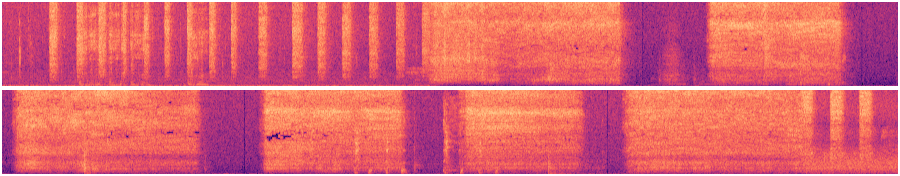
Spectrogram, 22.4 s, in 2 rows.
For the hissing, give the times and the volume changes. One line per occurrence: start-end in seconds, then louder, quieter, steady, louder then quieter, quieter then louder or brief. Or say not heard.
0.0-22.3 steady.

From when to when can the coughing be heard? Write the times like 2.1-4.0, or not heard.
0.3-2.6, 8.1-10.6, 15.6-17.9.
